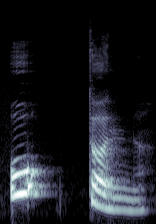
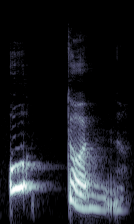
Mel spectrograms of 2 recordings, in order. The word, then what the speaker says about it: automne: Automne. The M is not pronounced. It's not autumn, it's automne.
